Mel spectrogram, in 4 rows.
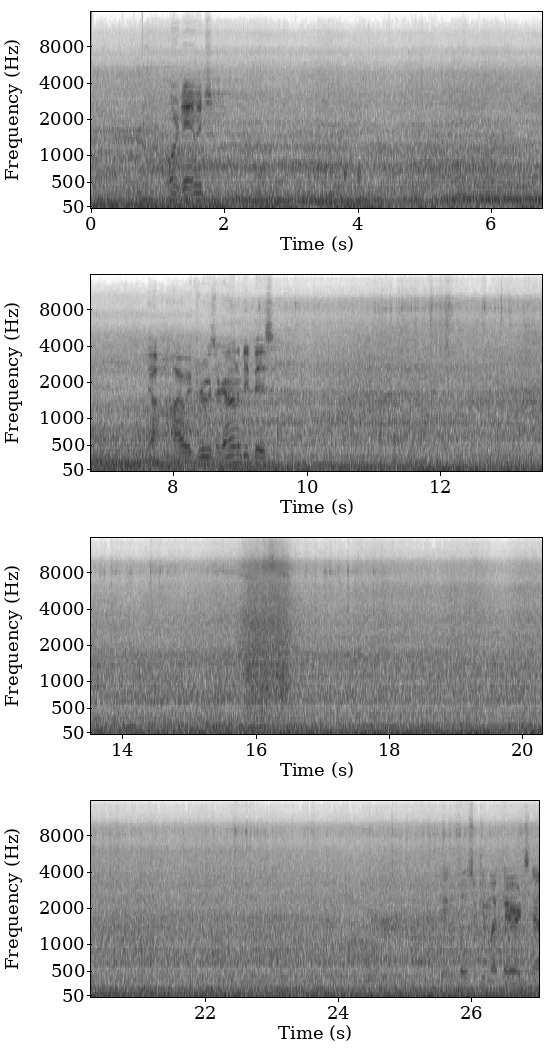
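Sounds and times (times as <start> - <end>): diesel engine drone: 0.0 - 27.0
tyre and road noise: 0.0 - 27.0
brief whoosh: 15.5 - 17.1.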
